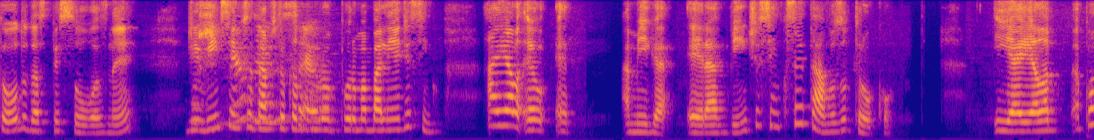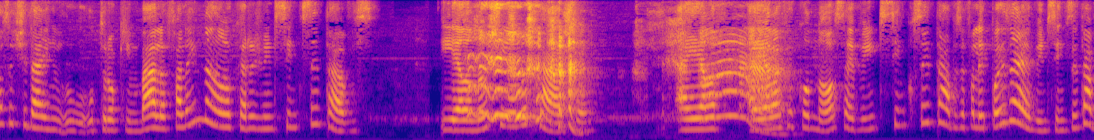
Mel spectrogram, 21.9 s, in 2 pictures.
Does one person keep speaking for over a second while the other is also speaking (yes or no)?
yes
